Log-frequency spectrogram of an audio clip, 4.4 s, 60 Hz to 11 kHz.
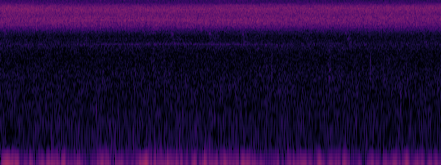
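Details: Cicadas in summer along a residential hillside street in Nisshin city near Nagoya, Japan, 28 July 2021, early afternoon; a continuous shrill high drone sits over uneven, thumping low rumbles from the street.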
